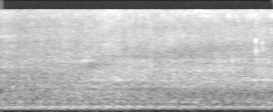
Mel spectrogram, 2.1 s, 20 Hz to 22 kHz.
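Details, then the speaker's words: 1991 Jeep Cherokee Laredo six-cylinder at idle after a spark plug change fixed a single-cylinder misfire: a steady, even idle with no stumbles or dropped beats; running smoothly. "no misfires all smooth before we go it was Miss it will miss one every once in a while you know every other Revolution it would miss uh it would miss fire but now now it's running great yeah all good now"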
